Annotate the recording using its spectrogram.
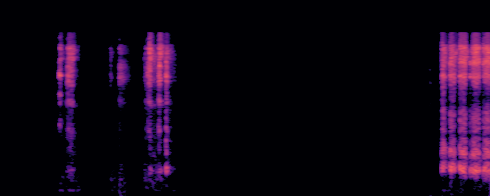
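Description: Reed calligraphy pen (qalam) scratching across paper as it draws a letter: three short scratches about a second in, then a quicker run of scratching near the end.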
